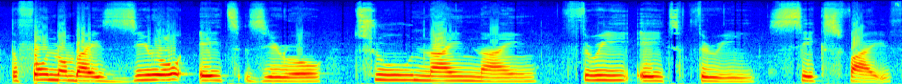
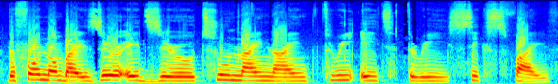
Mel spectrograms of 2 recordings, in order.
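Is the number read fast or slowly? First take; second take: slowly; fast. First: The number is read at a slower pace. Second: The number is read at a quicker pace.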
